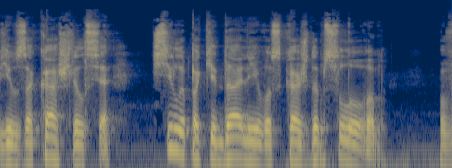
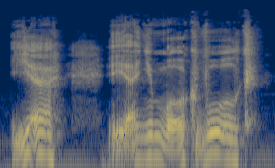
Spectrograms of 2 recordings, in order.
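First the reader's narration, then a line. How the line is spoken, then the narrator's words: Professor's hoarse wheeze. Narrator (Russian): прохрипел профессор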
